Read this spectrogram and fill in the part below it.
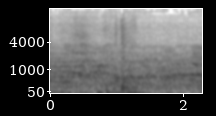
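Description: A football is kicked hard with a thud.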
